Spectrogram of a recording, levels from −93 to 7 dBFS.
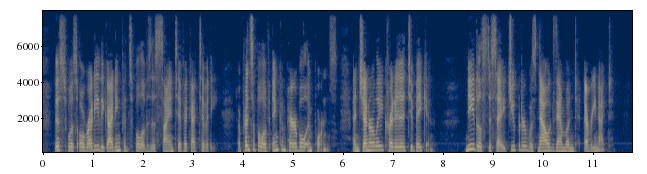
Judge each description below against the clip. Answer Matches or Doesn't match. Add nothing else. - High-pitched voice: Matches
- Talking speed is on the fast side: Doesn't match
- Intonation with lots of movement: Doesn't match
